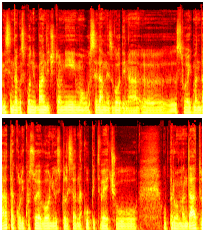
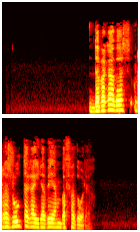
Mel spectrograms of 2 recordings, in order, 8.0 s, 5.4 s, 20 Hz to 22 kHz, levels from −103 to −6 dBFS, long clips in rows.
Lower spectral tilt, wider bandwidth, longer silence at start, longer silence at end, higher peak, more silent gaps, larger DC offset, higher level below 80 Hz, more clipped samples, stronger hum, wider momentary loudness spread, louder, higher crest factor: about the same, -5.5 dB/octave vs -5 dB/octave; first, 17.5 kHz vs 11 kHz; second, 0 s vs 1.75 s; second, 0 s vs 1.1 s; first, 0 dBFS vs -4 dBFS; neither; neither; first, -40 dBFS vs -68 dBFS; neither; neither; second, 7 LU vs 13 LU; first, -19 LUFS vs -24 LUFS; about the same, 18 dB vs 22 dB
